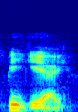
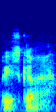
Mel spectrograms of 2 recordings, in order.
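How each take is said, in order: First: The name is pronounced in a French style. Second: The name is pronounced in an American style. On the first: The speaker calls it wrong. "because I had O-level French, I used to pronounce that as Biguier" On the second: The speaker calls it right. "in America you pronounce that Bisguier"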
